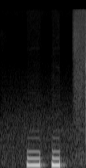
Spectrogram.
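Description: A phone's call alert sounds as two short, buzzy electronic tones in quick succession, fairly loud, followed by a brief soft hiss. No one speaks.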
